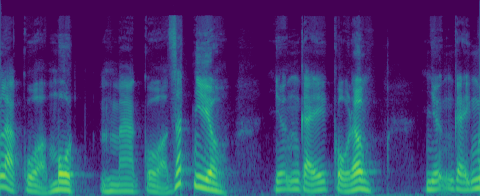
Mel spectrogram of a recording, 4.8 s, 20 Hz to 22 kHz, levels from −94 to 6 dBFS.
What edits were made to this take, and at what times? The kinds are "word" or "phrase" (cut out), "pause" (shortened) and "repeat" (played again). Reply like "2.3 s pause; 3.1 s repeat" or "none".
none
